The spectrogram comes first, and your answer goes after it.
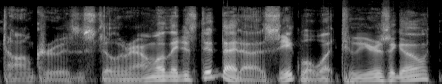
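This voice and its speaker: A man with a deep voice, recorded close and dry, chatting casually as a show co-host. He is blunt and opinionated, and often stumbles into a restart. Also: very animated, moderate pace, no room sound. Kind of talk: casual chat.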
